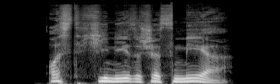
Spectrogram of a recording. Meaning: East China Sea
- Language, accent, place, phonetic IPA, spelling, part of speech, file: German, Germany, Berlin, [ˌɔstçineːzɪʃəs ˈmeːɐ̯], Ostchinesisches Meer, phrase, De-Ostchinesisches Meer.ogg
